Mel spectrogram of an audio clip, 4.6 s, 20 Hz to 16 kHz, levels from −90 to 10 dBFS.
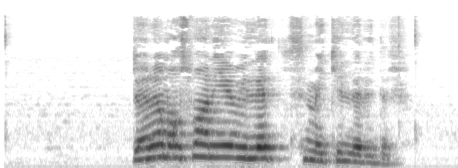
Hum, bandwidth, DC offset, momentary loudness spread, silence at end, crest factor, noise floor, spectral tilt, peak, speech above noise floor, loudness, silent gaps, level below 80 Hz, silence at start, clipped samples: none; 11.5 kHz; under 0.1%; 14 LU; 0.7 s; 18 dB; -70 dBFS; -5.5 dB/octave; -4 dBFS; 50 dB; -21 LUFS; none; -66 dBFS; 1.35 s; under 0.1%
